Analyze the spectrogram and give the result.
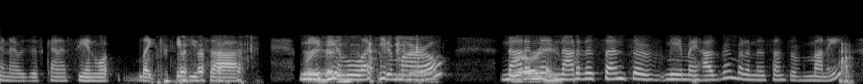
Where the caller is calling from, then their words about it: Minnesota, United States; I'm calling from Minnesota.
